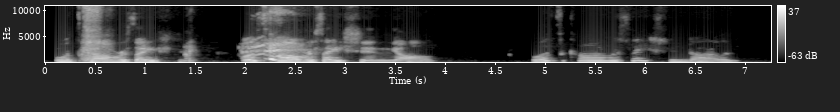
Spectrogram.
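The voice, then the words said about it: Put-on Southern US accent. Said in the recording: “Why'd you go southern? ... sometimes I slip into a Southern accent ... it's a good accent ... that's a terrible accent”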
